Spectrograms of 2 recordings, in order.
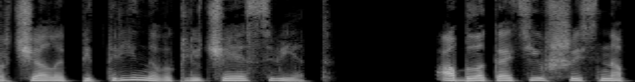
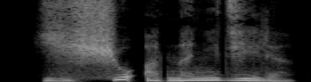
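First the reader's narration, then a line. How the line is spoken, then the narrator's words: Whisper. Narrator (Russian): прошептала она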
